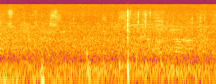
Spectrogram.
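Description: Open-air ambience with a low, steady rumble of wind on the microphone and faint distant voices. Two short knocks come through, one a little under half a second in and a sharper one just past a second.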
